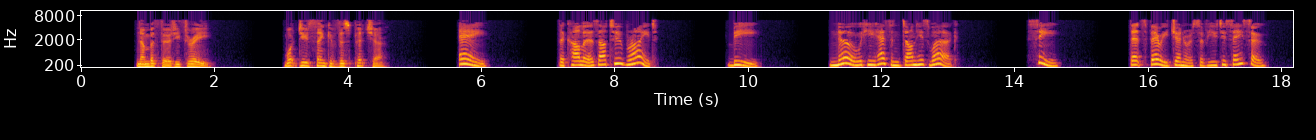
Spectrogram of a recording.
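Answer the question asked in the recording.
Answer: A: The colors are too bright.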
